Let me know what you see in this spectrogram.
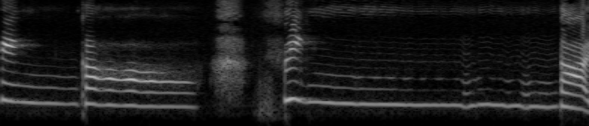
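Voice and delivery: tiny, high, drawn-out little sprite voice, calling out. Mimicking how the listener called out a name, Lathel as a little sprite. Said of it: "You sound like a little sprite".

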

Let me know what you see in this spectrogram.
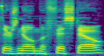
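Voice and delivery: usual speaking voice

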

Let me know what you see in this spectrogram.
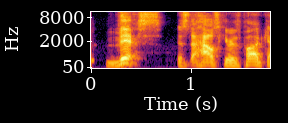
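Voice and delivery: heavy stress on the word "this". Practicing the podcast intro with emphasis on the first word: stress on this. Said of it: "the emphasis is going to be on this".

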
